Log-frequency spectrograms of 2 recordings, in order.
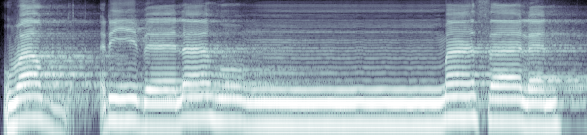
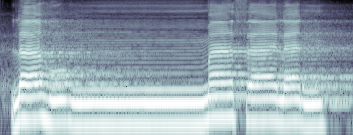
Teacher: huruf tanwin an pada huruf lan dibaca jelas atau izhar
